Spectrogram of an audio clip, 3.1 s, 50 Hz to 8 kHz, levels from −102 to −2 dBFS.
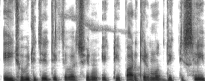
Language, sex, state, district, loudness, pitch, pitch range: Bengali, male, West Bengal, Kolkata, -20 LUFS, 95 Hz, 90-110 Hz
